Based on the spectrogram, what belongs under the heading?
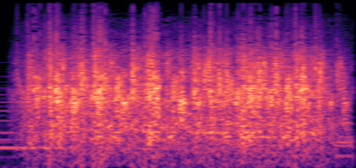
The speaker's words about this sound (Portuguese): Mas até onde eu sei, ele é a única pessoa que comprou uma licença do Blue Beep. É é, palmas para ele.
